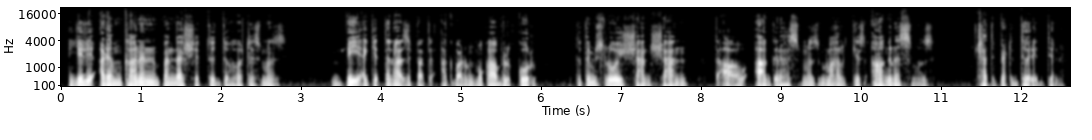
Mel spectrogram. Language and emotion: Kashmiri, neutral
